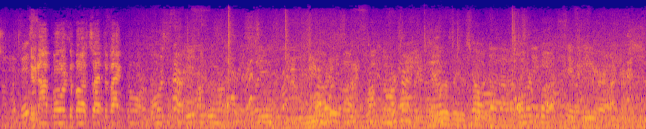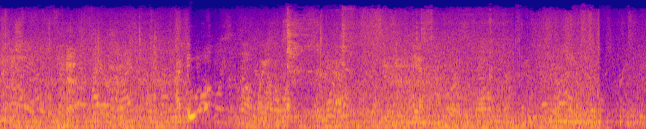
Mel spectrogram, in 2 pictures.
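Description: A crowd of men and women chatters loudly all around, close by.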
